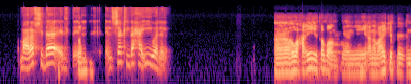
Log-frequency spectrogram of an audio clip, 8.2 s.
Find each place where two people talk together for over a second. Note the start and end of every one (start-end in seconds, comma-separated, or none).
none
